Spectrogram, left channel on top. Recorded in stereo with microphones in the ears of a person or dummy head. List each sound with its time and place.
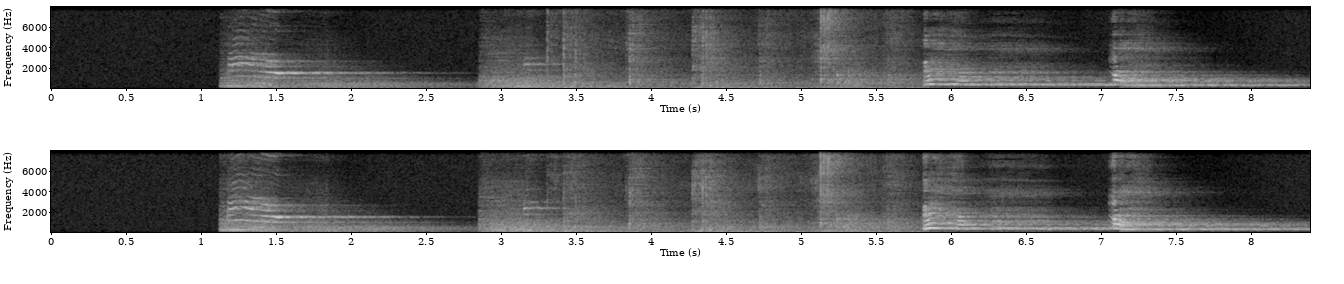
1.1 s a cat meowing: 60° right (ahead or behind), 1.0 m; by 3.2 s 40° right (ahead or behind), 1.8 m
3.3 s running footsteps: 20° left (ahead or behind), 1.2 m; by 5.7 s 30° right (ahead or behind), 3 m
5.8 s a gasp: 45° right (ahead or behind), 0.7 m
